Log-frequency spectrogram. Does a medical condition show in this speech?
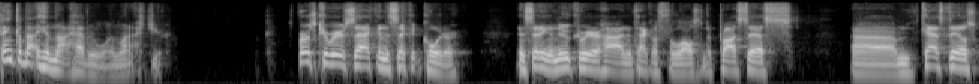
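No.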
